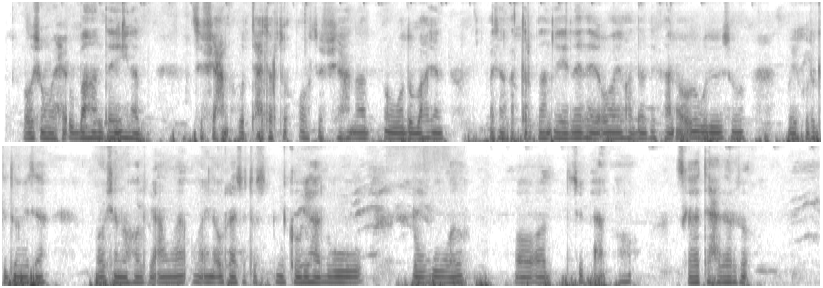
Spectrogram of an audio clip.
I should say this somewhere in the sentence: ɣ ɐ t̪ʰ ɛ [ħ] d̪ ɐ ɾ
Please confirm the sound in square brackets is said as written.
yes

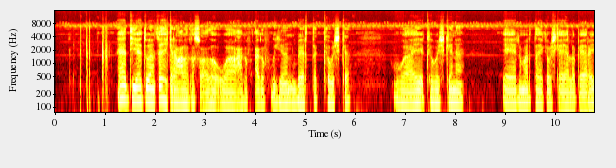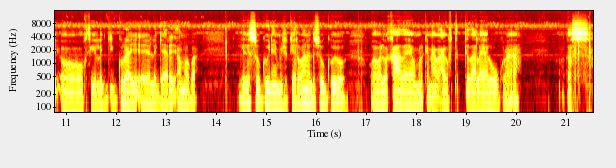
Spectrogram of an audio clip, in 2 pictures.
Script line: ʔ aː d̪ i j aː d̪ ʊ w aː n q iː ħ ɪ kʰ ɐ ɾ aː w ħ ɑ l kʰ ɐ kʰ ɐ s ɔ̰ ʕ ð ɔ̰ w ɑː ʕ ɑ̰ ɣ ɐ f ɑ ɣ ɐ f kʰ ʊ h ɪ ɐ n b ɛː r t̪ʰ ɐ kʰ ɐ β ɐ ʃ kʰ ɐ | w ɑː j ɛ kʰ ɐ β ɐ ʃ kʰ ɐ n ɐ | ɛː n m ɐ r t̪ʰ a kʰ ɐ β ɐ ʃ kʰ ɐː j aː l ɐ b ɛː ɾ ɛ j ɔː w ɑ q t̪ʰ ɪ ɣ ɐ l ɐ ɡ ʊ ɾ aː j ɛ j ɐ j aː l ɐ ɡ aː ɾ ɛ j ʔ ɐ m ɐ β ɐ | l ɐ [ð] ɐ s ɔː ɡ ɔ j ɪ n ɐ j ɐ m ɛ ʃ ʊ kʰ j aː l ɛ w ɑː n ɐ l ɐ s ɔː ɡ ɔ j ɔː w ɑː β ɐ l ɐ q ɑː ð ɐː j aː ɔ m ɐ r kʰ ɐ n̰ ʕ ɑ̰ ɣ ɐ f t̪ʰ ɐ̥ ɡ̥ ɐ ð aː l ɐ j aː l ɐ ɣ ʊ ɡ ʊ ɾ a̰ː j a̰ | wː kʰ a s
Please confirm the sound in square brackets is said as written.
no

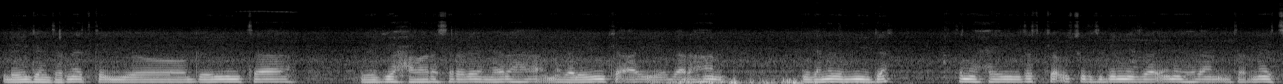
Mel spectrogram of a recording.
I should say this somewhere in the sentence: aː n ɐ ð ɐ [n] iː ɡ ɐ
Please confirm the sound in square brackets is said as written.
no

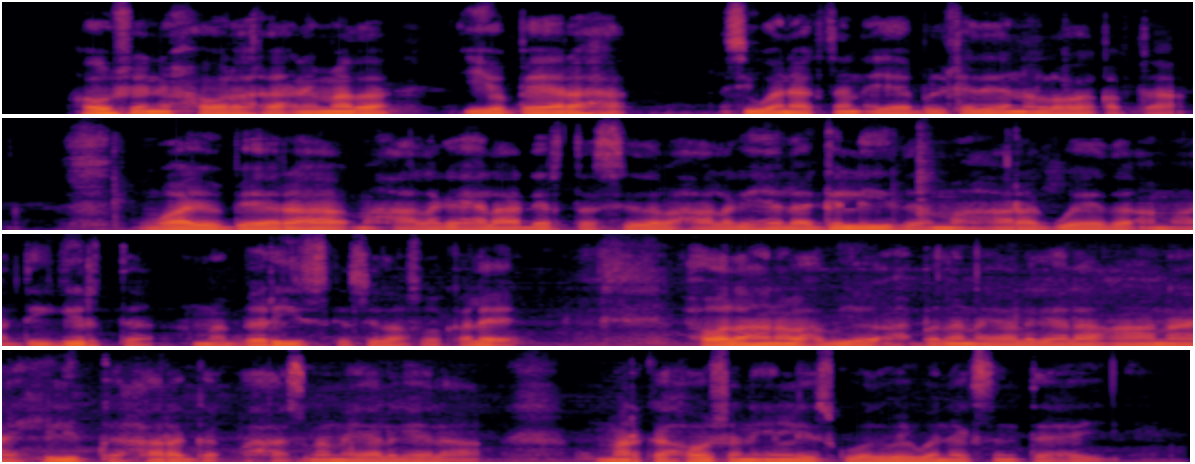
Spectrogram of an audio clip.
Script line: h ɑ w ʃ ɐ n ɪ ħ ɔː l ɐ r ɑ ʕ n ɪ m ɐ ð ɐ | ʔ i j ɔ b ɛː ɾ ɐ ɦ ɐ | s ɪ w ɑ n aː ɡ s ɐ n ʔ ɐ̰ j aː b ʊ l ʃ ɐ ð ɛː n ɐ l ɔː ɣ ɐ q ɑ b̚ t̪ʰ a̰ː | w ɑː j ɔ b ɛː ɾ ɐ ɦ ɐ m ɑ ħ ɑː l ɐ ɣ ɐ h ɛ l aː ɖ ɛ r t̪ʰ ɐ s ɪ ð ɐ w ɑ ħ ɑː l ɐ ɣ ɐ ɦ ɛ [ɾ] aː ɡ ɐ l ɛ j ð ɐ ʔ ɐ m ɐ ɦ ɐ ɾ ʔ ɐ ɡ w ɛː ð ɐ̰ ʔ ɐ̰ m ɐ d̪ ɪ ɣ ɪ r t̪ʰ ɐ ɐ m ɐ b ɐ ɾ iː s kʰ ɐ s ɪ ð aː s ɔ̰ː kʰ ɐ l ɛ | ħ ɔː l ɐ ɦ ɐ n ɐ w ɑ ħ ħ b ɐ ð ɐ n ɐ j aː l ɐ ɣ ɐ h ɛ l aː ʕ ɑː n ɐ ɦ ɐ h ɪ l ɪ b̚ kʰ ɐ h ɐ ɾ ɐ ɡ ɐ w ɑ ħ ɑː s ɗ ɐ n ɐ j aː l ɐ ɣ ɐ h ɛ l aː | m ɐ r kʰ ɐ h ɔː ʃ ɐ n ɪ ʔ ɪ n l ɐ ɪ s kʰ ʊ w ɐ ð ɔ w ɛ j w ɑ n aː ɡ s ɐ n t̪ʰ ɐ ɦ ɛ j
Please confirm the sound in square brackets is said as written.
no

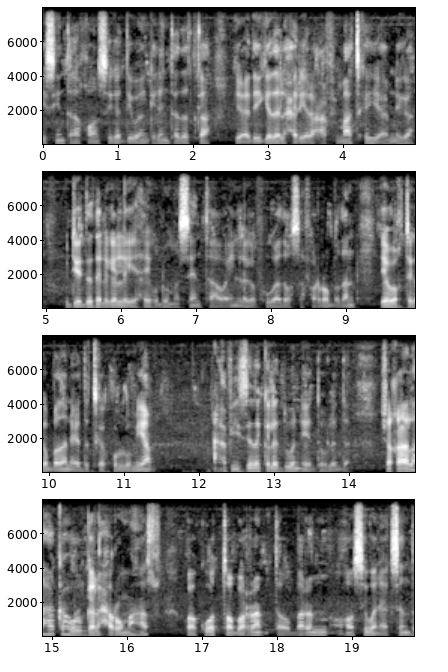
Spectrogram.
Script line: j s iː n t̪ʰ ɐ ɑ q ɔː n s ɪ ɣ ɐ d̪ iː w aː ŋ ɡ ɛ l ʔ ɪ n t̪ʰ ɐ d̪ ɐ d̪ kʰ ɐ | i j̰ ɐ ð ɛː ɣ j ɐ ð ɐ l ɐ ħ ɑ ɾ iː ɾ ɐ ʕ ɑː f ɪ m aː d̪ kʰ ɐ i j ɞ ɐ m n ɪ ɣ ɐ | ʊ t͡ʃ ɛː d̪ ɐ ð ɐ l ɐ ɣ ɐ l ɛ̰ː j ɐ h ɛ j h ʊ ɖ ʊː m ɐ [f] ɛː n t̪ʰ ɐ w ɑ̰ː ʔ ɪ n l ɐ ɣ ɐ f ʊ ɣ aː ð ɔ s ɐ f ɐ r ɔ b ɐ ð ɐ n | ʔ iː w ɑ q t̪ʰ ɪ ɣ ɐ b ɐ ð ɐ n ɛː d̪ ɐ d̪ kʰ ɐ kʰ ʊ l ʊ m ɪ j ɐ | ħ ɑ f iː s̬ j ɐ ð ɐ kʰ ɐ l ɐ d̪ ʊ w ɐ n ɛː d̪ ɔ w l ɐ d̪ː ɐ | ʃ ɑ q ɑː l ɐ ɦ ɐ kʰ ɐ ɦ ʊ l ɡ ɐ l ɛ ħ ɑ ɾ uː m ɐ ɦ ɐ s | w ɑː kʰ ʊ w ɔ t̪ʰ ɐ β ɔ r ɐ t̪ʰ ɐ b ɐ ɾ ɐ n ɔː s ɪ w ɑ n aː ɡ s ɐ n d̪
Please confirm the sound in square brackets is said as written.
no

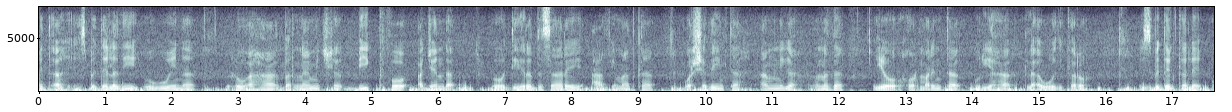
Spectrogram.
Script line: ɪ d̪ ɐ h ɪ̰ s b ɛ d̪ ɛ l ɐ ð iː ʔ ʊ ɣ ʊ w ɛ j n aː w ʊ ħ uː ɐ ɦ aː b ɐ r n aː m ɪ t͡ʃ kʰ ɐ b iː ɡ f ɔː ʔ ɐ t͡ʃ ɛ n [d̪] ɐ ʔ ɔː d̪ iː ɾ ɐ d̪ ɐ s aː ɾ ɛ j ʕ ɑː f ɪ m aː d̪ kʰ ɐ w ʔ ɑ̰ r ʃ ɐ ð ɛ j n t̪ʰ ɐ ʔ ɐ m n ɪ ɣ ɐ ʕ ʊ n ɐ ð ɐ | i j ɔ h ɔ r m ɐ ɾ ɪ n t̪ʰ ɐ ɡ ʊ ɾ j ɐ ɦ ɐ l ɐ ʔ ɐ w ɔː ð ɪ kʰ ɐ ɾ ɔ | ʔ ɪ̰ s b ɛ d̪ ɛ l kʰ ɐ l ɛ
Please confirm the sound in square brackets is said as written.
yes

